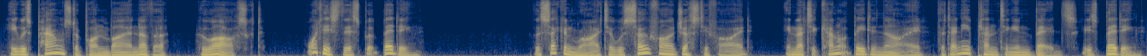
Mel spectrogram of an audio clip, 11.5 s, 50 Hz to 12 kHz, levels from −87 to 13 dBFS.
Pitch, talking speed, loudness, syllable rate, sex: 120 Hz, 175 wpm, -19 LUFS, 5.2 syllables/s, male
